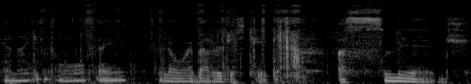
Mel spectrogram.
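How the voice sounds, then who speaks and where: A woman with a low voice gone hoarse and squeaky from illness, often cracking into breathy whispers. She rambles casually as a craft vlogger, thinking aloud while she works. The recording has clear background noise and clicks. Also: measured pace. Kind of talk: casual chatty craft tutorial.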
